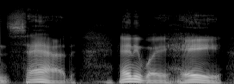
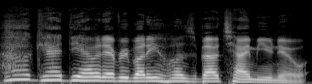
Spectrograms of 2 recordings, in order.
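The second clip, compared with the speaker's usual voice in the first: exasperated outburst; 8 semitones higher, 9 dB louder, faster than usual. Real, not acted. Blurting out a secret.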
